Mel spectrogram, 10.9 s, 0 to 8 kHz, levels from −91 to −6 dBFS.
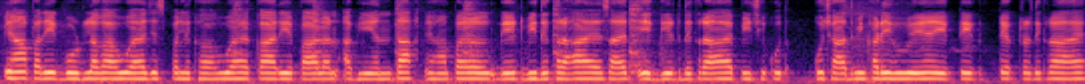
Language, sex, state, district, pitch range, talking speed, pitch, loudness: Hindi, male, Chhattisgarh, Kabirdham, 205-210 Hz, 215 wpm, 205 Hz, -22 LUFS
